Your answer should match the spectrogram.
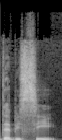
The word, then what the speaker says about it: Debussy: It's called Debussy, so it's not even like how they pronounce it in Family Guy.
